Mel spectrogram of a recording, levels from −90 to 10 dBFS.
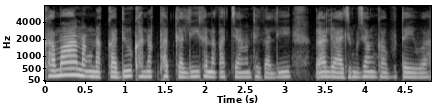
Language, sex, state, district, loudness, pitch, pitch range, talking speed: Wancho, female, Arunachal Pradesh, Longding, -18 LUFS, 190 Hz, 180-195 Hz, 175 wpm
